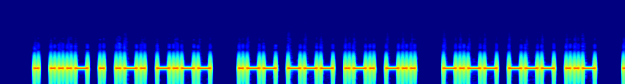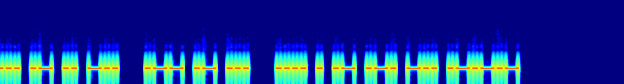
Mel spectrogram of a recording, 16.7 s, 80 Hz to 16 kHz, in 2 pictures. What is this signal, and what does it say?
Morse code, heard as a keyed tone, about 22 wpm, 700 Hz. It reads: EVERY WORD YOU SAID WAS HEARD.
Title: Sentences from Top 400 Words 22wpm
